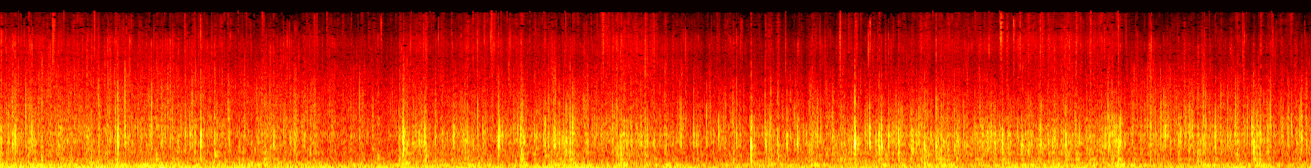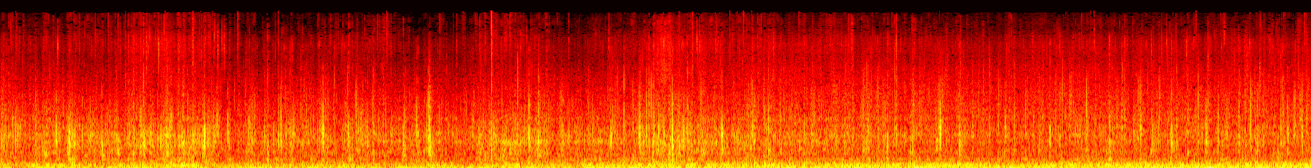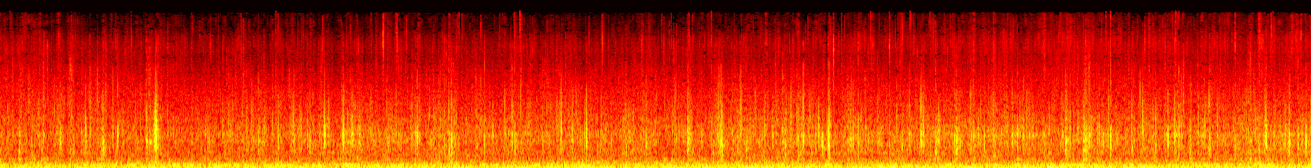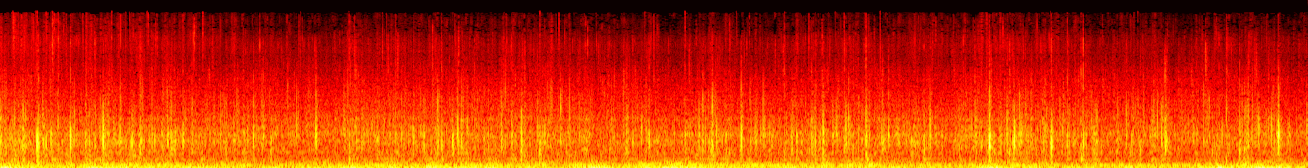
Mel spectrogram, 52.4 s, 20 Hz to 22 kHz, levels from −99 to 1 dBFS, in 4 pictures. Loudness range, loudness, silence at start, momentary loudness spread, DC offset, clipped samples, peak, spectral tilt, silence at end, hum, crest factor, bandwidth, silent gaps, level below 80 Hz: 4 LU; -27 LUFS; 0 s; 6 LU; under 0.1%; under 0.1%; 0 dBFS; -6.5 dB/octave; 0 s; none; 22 dB; 15 kHz; none; -26 dBFS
